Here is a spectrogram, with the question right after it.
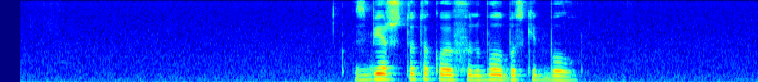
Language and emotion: Russian, neutral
